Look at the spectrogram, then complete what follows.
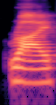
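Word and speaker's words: Rai: And for the name, you can just say Rye. He said pronounce like Bai. So R-A-I, pronounce like Rye.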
